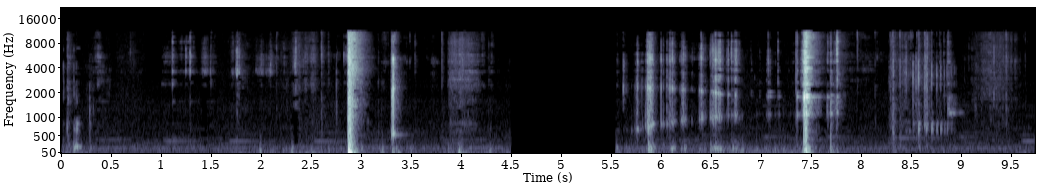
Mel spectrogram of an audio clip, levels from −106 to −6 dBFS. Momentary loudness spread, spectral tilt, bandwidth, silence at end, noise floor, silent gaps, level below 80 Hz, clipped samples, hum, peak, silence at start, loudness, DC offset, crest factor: 28 LU; -1 dB/octave; 11.5 kHz; 2.2 s; -73 dBFS; 4.51-5.55 s; -38 dBFS; under 0.1%; none; 0 dBFS; 2.85 s; -24 LUFS; under 0.1%; 32 dB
